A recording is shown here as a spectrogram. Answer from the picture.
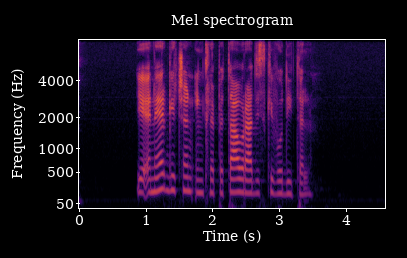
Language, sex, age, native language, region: Slovenian, female, 18-29, Slovenian, Gorica region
